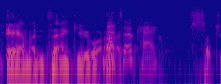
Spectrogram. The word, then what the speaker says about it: Amend: I think I am again it's Ammon Ammon thank you that's okay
